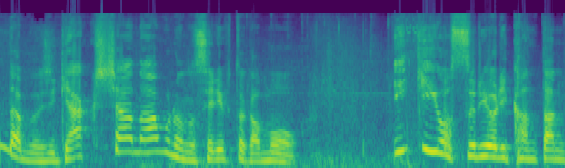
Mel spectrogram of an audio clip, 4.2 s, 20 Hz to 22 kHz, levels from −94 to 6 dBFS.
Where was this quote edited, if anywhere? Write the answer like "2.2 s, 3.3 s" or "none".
none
